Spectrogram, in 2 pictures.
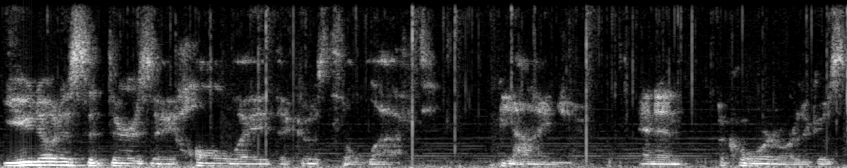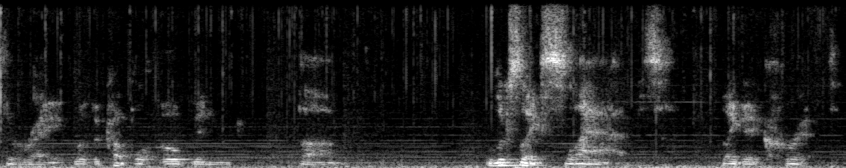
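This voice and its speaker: A man's voice: fairly low pitch, unhurried, roomy sound, faint music behind, poor audio. A man narrating as dungeon master of a tabletop game, hesitant with many fillers.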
